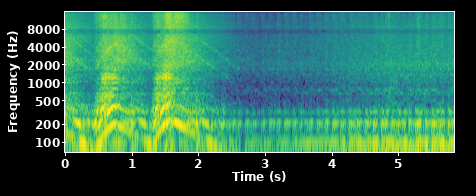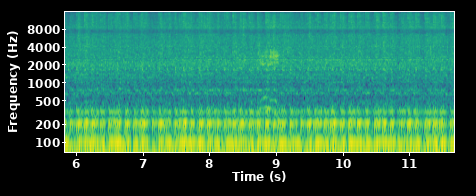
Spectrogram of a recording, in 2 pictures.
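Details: Honda CBR600F inline-four under revival, start-up via temporary starter relay and ignition switch bypass wiring, borrowed fuel tank: two sharp revs up and back down, then a steady low idle that holds even; running and revving cleanly.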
